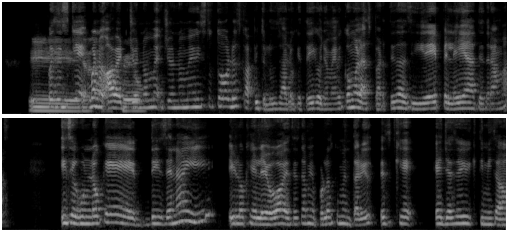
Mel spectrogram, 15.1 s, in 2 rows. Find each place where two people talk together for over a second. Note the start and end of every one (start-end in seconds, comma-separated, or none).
0.7-2.2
